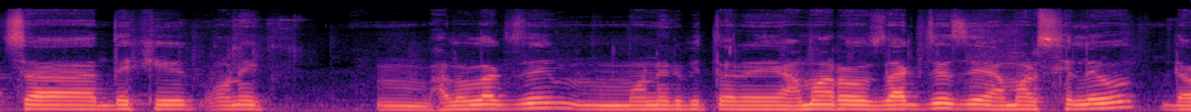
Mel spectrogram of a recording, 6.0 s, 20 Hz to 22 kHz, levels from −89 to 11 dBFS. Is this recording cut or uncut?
uncut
